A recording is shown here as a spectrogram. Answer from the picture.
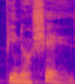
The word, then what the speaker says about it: Pinochet: Well, I think Pinochet is the right pronunciation.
